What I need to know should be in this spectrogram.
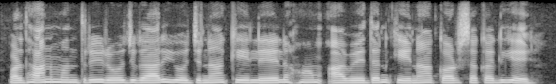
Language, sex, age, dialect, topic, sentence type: Maithili, female, 18-24, Bajjika, banking, question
